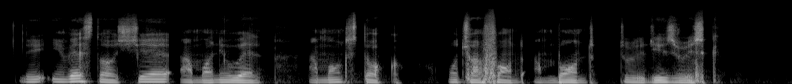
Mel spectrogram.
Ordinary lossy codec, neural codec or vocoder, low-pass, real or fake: MP3, 96 kbps; autoencoder, 48 kHz, 128 numbers a frame, DAC-VAE, trained on Japanese speech; 14.4 kHz; fake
